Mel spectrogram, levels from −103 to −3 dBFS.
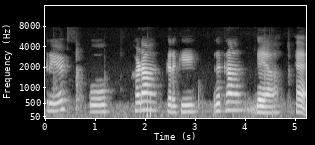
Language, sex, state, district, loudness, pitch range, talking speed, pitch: Hindi, female, Punjab, Fazilka, -20 LUFS, 215-270 Hz, 70 wpm, 225 Hz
